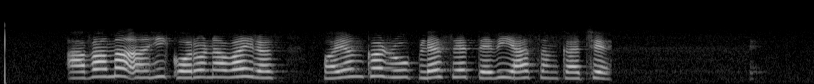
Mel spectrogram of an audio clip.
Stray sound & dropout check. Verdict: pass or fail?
pass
